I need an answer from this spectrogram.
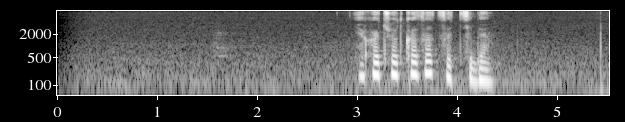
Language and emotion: Russian, neutral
